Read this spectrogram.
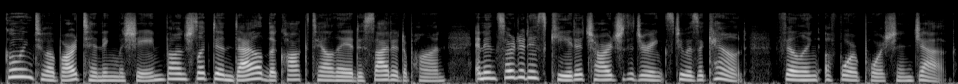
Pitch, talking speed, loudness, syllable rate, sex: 215 Hz, 190 wpm, -18 LUFS, 5.3 syllables/s, female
